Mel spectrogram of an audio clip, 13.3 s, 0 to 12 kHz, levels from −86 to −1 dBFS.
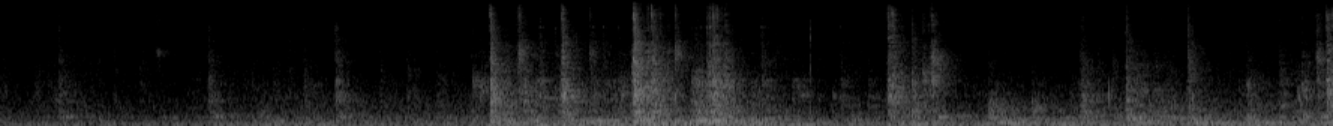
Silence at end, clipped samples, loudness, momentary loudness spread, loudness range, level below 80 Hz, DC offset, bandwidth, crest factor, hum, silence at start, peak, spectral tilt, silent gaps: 0 s; under 0.1%; -53 LUFS; 15 LU; 12 LU; -60 dBFS; under 0.1%; 11.5 kHz; 24 dB; none; 0 s; -28 dBFS; -5 dB/octave; none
